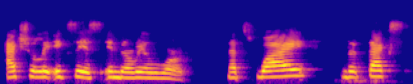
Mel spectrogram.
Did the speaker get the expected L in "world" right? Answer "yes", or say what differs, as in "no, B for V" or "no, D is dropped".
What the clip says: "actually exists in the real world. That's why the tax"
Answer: no, L is dropped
